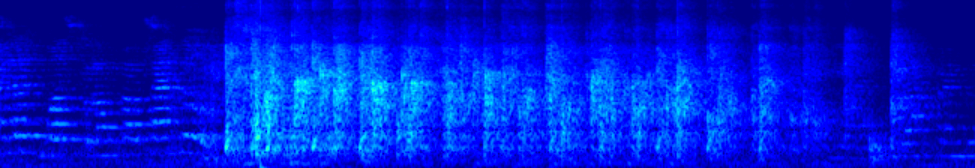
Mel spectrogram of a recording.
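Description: Audience applause for the first group at a teacher training session, a dense burst of many hands clapping that starts abruptly, holds steady for several seconds and fades near the end, with voices faint underneath.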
